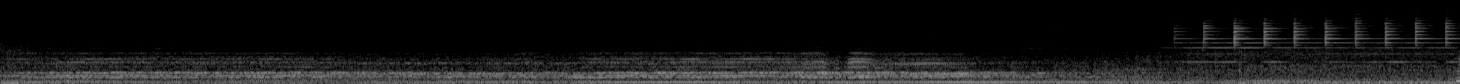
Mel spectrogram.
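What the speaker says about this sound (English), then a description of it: "here comes our train bound for New Hope, powered by the former CP GP9U." A former CP GP9U diesel locomotive hauls a New Hope & Ivyland Railroad train, its steady engine drone rumbling alone and building as it approaches, with a bell-like ringing near the end.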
